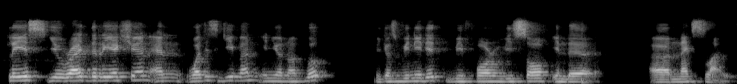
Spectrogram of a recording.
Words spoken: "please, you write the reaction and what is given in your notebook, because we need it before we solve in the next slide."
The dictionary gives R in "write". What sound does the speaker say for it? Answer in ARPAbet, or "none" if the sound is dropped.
R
